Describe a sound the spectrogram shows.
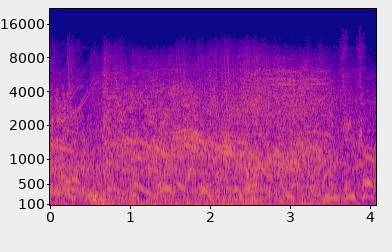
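A burst of energy blasts with a loud whoosh.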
